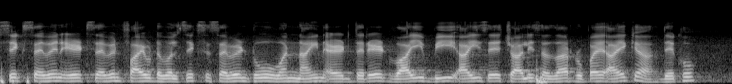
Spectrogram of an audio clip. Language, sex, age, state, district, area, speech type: Urdu, male, 18-30, Uttar Pradesh, Shahjahanpur, urban, read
